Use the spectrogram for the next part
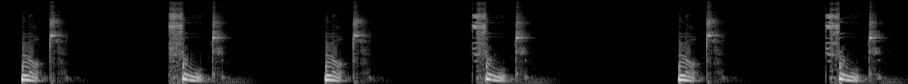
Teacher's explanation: in Scottish Standard English, these vowels are merged, meaning they are pronounced the same, with both words using the thought vowel, aw.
